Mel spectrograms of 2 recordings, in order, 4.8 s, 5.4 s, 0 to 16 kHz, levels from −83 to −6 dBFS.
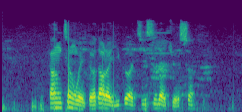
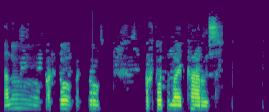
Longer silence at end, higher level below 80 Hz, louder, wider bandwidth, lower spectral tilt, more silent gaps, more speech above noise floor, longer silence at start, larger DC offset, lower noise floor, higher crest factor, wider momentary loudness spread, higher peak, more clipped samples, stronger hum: second, 0.65 s vs 0.95 s; first, -48 dBFS vs -66 dBFS; first, -18 LUFS vs -21 LUFS; second, 8.4 kHz vs 9.4 kHz; first, -5 dB/octave vs -3.5 dB/octave; second, none vs 1.12-1.16 s, 1.64-1.76 s, 2.12-2.25 s, 2.81-2.88 s; first, 32 dB vs 21 dB; about the same, 0.05 s vs 0.05 s; neither; first, -50 dBFS vs -42 dBFS; about the same, 16 dB vs 20 dB; about the same, 19 LU vs 21 LU; about the same, -2 dBFS vs -2 dBFS; neither; neither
